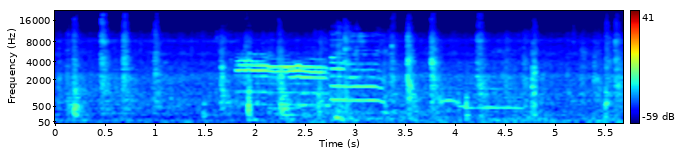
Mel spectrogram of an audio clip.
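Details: Domestic cat asking for food: a run of drawn-out meows, the first high and tonal with falling pitch, the later ones lower and longer, among sharp clicking and tapping noises.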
